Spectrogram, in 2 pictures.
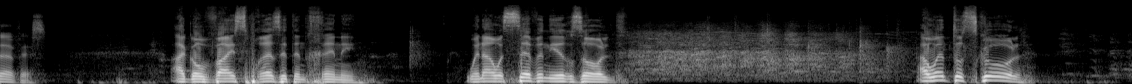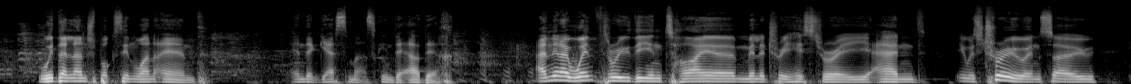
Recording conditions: live audience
